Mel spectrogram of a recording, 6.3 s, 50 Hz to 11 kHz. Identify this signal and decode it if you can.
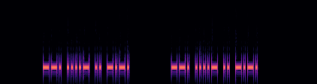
Morse code, heard as a keyed tone, about 32 wpm, 700 Hz. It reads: G4IC G4IC
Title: DXCC-100 Call Signs - 4 Characters - Repeated 2x - 30wpm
